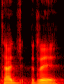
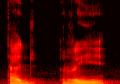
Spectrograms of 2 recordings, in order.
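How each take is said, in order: First: The r has no vowel after it. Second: The r is followed by an i vowel. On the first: The speaker calls it wrong. "نمیشه تج ر" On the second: The speaker calls it right. "میشه تج ری"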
